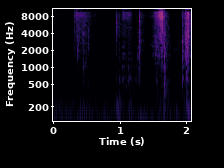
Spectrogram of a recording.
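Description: Tarot cards being handled: a few faint, soft clicks and rustles of card against card.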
